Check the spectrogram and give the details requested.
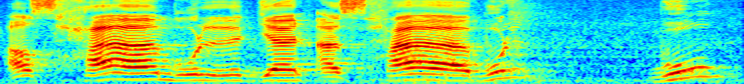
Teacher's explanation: Baknya didommahkan, maka kita monyongkan. Kemudian lam yang jatuh setelah huruf ba disukunkan.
